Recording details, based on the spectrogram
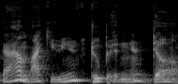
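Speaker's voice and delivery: usual speaking voice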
